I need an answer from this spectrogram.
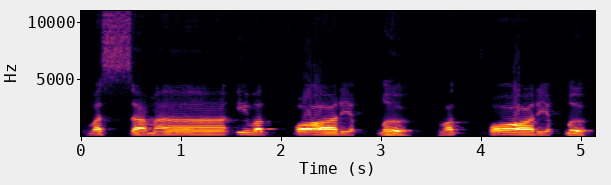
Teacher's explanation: قاف کے اوپر قلقلہ بھی کریں گے اور قاف کو موٹا بھی پڑھیں گے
